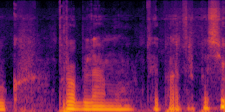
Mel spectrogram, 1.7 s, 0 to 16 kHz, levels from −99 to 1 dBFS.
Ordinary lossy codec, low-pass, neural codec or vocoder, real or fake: Opus, 16 kbps; 14.4 kHz; none; real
